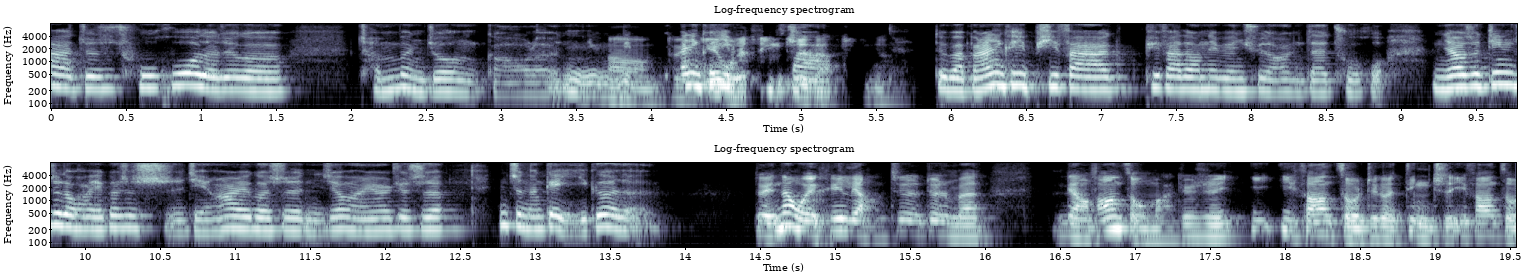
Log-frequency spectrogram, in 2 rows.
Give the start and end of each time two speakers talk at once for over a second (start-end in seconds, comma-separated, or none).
3.7-5.2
